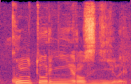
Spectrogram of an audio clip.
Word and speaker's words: kulturní rozdíl: Kulturní rozdíly. Oh my God, I Kulturní could never rozdíly, pronounce that cultural word in a differences.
